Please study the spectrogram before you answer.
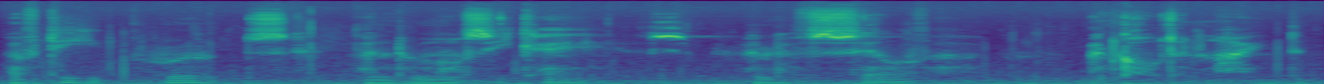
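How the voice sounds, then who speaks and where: Deep, slow, whispery male ASMR storyteller. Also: poor audio. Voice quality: soft, breathy, often near a whisper. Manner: gentle, soothing, unhurried with long pauses. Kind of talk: soft-spoken ASMR fantasy storytelling.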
